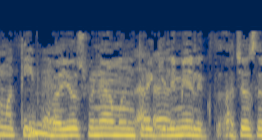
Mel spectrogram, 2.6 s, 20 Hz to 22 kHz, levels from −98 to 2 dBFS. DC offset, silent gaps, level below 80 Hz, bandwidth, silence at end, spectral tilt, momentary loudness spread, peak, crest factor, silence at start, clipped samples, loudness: under 0.1%; none; -48 dBFS; 8.8 kHz; 0 s; -6 dB/octave; 5 LU; -6 dBFS; 10 dB; 0 s; under 0.1%; -17 LUFS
